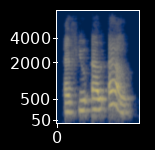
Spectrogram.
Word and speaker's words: full: F-U-L-L, full. F-O-O-L, fool. There's the disparity, the difference, it's clear.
